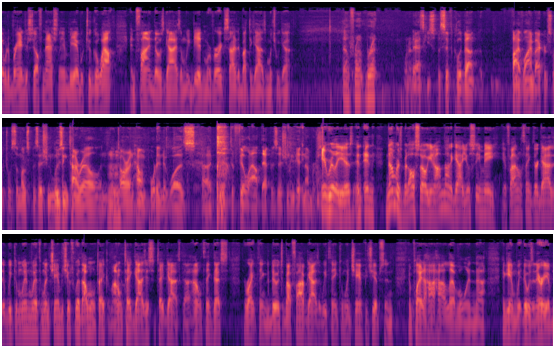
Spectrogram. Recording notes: press conference from Kyle Field (air date 2/6/19).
